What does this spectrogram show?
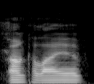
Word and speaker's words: Ankalaev: I mean, Jan versus Ankalaev, I believe, is how they say his name. Ankalaev. Sounds like they're saying Uncle Iron.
